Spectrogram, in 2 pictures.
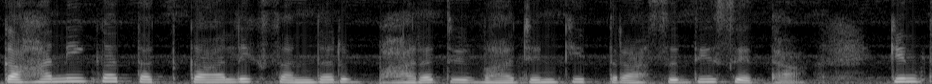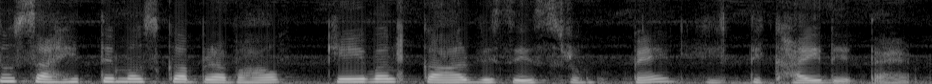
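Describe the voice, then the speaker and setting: A woman teaching a Hindi literature lesson, retelling and explaining a short story in a slow, explanatory way with occasional fillers and restarts. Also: a little high, dark tone, a little hiss or hum.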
